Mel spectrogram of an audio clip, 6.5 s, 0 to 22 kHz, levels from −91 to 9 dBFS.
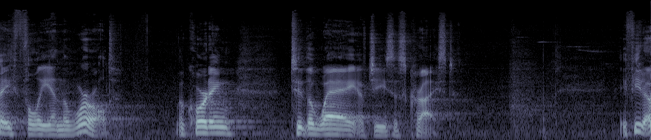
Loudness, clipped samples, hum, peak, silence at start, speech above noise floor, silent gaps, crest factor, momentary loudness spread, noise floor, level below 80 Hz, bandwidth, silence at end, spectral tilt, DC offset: -31 LUFS; under 0.1%; none; -12 dBFS; 0 s; 33 dB; none; 20 dB; 20 LU; -63 dBFS; -68 dBFS; 16 kHz; 0 s; -5.5 dB/octave; under 0.1%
